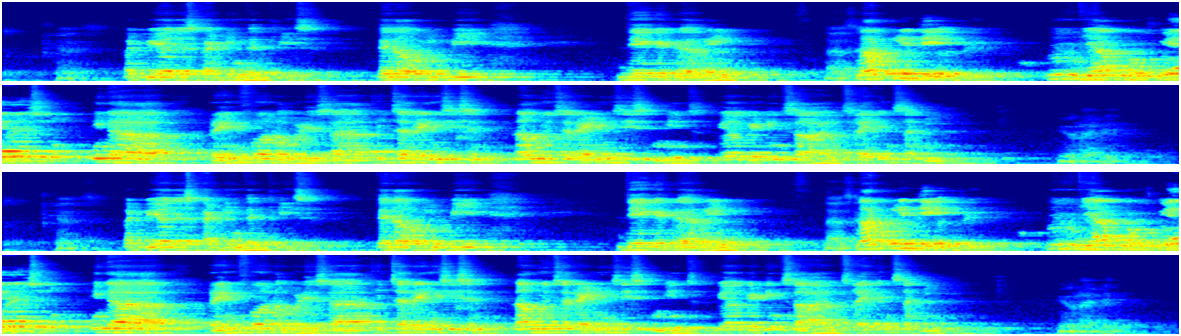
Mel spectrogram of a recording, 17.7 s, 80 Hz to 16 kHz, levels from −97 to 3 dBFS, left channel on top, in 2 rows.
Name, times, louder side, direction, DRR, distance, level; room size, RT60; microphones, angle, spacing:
voice 1, 0.4-0.8 4.9-5.4 6.2-7.4 7.9-9.2 13.2-13.5 16.7-17.2, equal, 25° right, 0 dB, 0.3 m, -40 dB
voice 2, 0.9-2.3 2.8-3.9 4.6-5.5 6.4-7.1 7.8-9.2 9.5-15.8, left 1 dB, 85° right, -4 dB, 1.1 m, -26 dB
4.0 x 2.0 x 3.5 m, 1.3 s
head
